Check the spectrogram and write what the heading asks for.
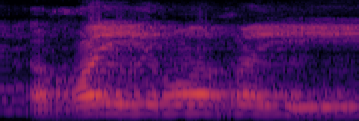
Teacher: را میں نے وقت میں باریک کیا اور پہلے اس کو میں نے موٹا پڑھا کیونکہ زبر ہے، اور حروف لین کی وجہ سے میں نے اس کو 3 الف یا کو لمبا بھی کیا.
